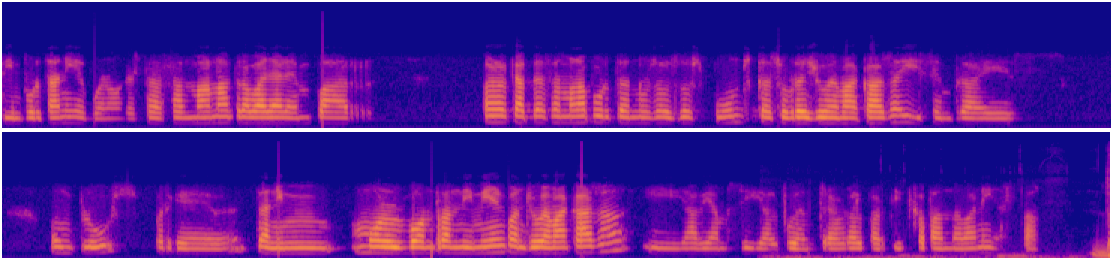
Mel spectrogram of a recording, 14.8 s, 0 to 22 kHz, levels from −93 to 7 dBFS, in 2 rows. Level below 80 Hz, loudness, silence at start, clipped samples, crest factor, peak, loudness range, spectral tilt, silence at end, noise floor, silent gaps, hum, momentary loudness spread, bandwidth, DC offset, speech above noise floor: -60 dBFS; -27 LUFS; 0 s; under 0.1%; 20 dB; -8 dBFS; 7 LU; -6.5 dB/octave; 0 s; -71 dBFS; none; 50 Hz at -90 dBFS; 13 LU; 5.4 kHz; under 0.1%; 45 dB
